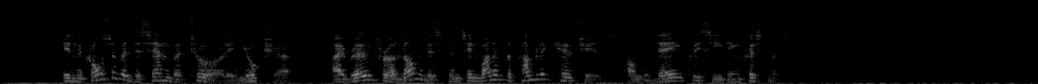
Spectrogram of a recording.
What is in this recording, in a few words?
male speech english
